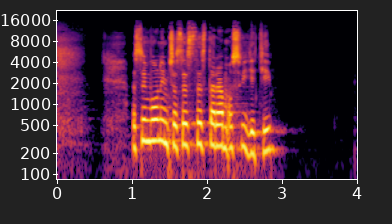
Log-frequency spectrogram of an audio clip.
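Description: A woman speaks calmly into a nearby microphone.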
